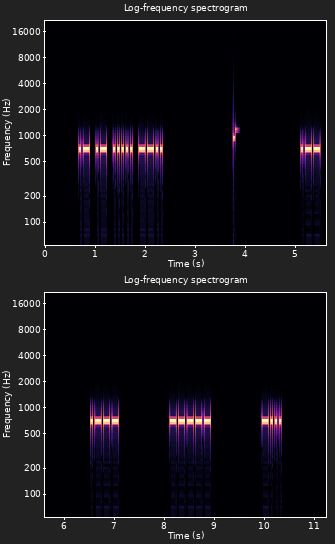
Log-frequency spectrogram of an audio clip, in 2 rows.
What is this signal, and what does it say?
Morse code, heard as a keyed tone, about 28 wpm, spaced as for 12 wpm, 700 Hz. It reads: AA5Z WJ0B
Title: USA Call Signs - 4 Characters - 8x Character Spacing - 28wpm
